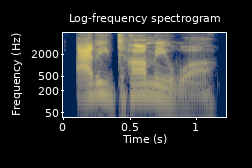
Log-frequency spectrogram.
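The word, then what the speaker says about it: Adetomiwa: you no it's no it's exactly how it's spelled too it's a-d-e-t-o-m-i-w-a ADI tamiwa adabare yeah like that's it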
